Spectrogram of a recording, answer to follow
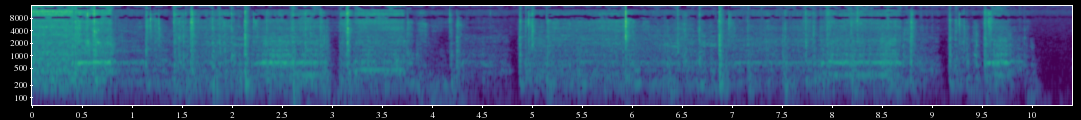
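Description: A nine-year-old HP TouchSmart inkjet printer warming up and starting a print job. Short motor whines at a few different pitches come and go, mixed with repeated sharp clicks and knocks of its mechanism.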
